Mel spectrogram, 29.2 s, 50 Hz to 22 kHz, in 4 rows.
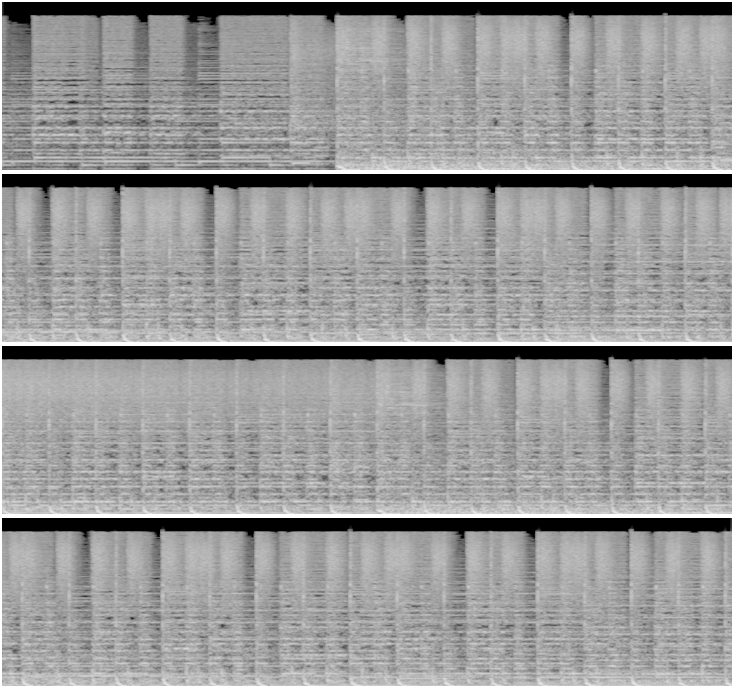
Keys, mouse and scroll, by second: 2.9 scroll up 1, 3.1 scroll down 1, 3.4-5.7 middle drag, 5.7 a, 6.2-7.3 scroll up 1, 7.3-7.6 scroll down 3, 7.6 middle click, 8.5-8.9 scroll up 1, 10.2 middle click, 10.9-11.7 scroll up 2, 11.7 e, 13.7-14.0 scroll up 1, 14.0 scroll down 3, 14.2-17.3 middle drag, 17.3-17.7 scroll down 1, 17.7-18.0 scroll up 3, 18.0-20.8 middle drag, 20.8 Tab, 21.6 scroll up 1, 21.9-22.2 scroll down 3, 22.2-23.1 middle drag, 23.1 click, 23.6 scroll up 2, 24.8 Tab, 25.9 click, 26.7-27.1 scroll down 1, 27.1-29.2 middle drag.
